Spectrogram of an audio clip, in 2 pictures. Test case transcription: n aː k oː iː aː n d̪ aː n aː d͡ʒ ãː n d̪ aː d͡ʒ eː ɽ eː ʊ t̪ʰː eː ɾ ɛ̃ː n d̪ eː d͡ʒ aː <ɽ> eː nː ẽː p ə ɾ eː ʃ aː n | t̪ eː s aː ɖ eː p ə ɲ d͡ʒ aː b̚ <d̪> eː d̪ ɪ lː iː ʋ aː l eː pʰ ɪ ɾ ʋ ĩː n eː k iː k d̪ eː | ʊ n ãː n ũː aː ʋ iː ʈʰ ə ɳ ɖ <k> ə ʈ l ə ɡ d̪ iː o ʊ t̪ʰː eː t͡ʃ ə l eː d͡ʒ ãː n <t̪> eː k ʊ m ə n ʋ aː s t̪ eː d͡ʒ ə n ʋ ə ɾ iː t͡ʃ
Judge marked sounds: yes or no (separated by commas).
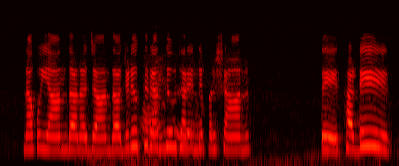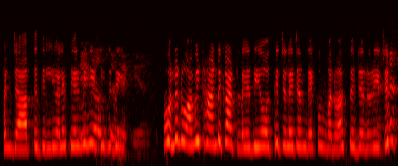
no, no, yes, no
